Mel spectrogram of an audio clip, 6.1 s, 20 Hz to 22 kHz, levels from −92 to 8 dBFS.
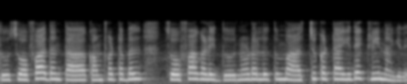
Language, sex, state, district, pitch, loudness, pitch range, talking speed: Kannada, female, Karnataka, Shimoga, 250 Hz, -15 LUFS, 230-265 Hz, 275 wpm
